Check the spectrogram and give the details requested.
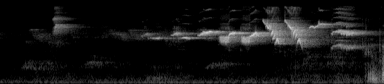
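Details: Rusty-collared seedeater singing firmly as the season begins, offered as a teacher song for young birds to learn: soft opening notes, then a rapid run of bright, high warbled and buzzy phrases growing louder, ending in a sharp noisy burst.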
